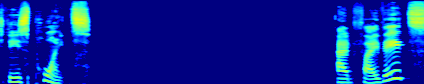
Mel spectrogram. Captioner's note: no Sound Present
